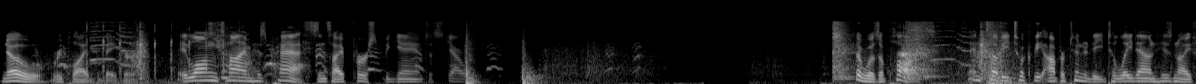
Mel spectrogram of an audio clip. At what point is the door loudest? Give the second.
10 s.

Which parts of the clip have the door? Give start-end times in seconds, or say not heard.
0.9-1.5, 4.7-5.5, 9.3-10.2.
